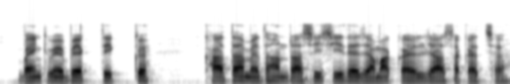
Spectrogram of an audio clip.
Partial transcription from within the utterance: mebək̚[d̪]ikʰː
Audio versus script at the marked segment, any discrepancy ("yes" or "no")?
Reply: yes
